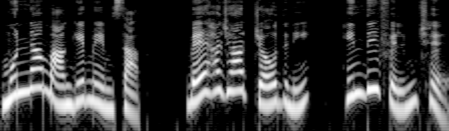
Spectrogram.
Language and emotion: Gujarati, neutral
